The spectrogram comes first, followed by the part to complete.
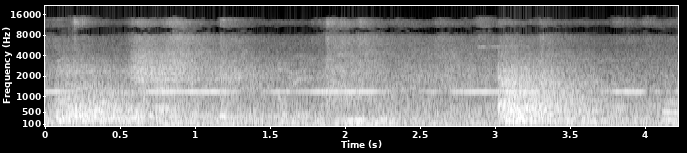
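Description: Construction-site background noise: a steady high-pitched tone over a low rumble, with rushing bursts of noise at the start, just under a second in, and loudest about three seconds in.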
